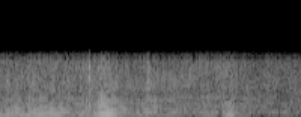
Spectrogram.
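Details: An angry honey bee swarm, kept two days in a swarm box, is shaken out and moves into the hive, probably queenless. A steady, low, layered drone with a brief dip and rise in pitch midway.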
